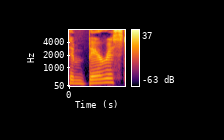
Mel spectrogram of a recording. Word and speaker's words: embarrassed: I felt embarrassed at first, but I learned from that moment.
